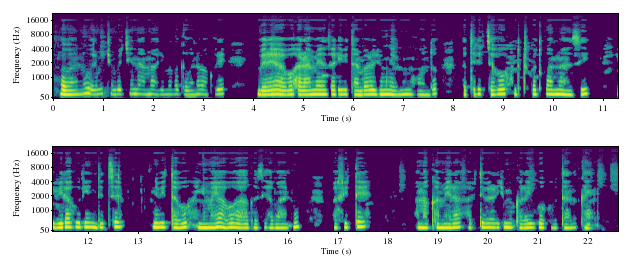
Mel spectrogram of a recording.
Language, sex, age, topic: Kinyarwanda, female, 18-24, government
